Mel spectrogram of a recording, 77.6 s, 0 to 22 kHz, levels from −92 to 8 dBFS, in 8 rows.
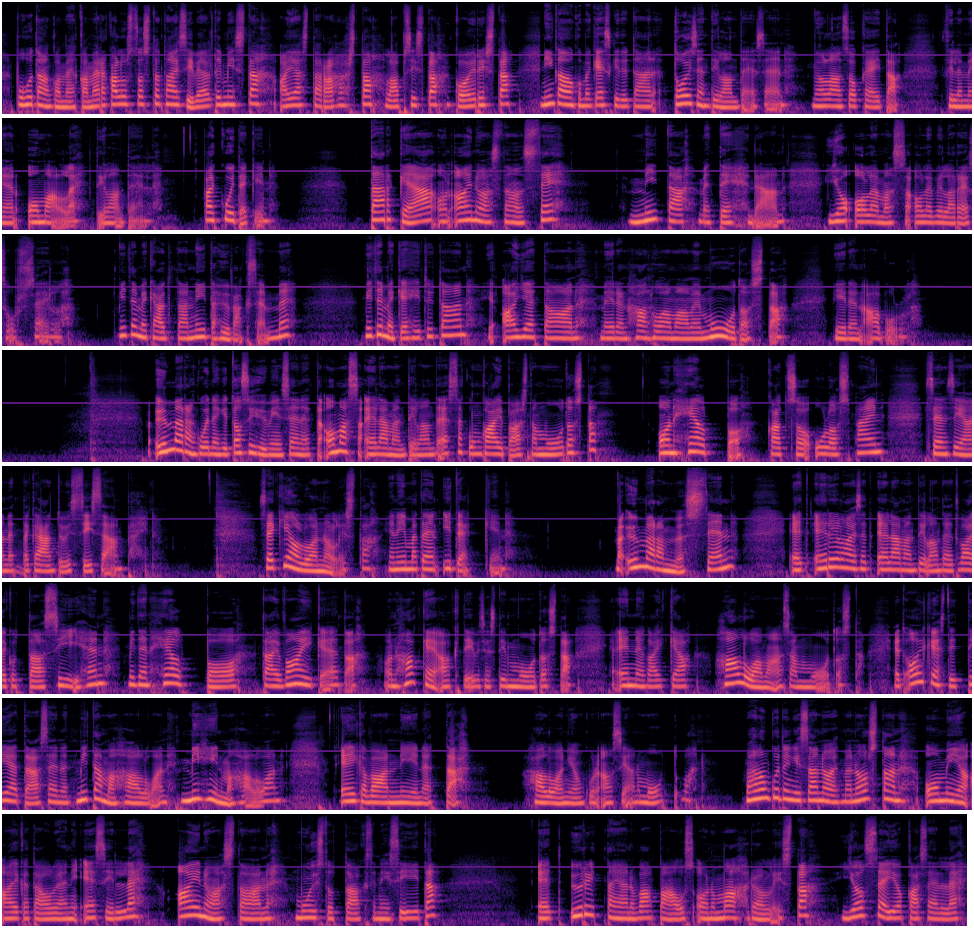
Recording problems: high-pitched whine; faint; throughout; 3.5 kHz, 30 dB below the speech

